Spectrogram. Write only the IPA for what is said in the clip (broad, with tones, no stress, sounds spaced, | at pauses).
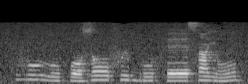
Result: v u˦ ɣ u˨ p o˨ z oː˦ f ɨ˦ b u˧ h eː˧ s ã˦ j ũ˨˦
